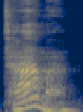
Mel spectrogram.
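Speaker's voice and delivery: ordinary delivery, nothing marked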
